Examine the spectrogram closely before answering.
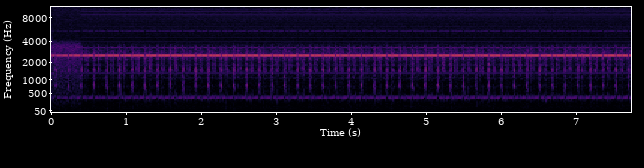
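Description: Electronic tones on an open radio communications loop: a low steady tone and a high steady tone, with a rapid, even ticking about eight times a second.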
